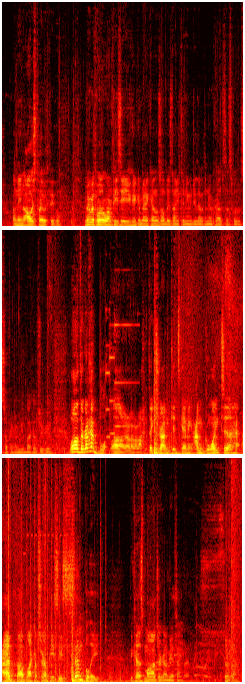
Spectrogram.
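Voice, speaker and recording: Over music in the background, a man talks very fast at a medium pitch. His animated delivery has lively intonation and big swings in loudness. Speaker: gaming streamer. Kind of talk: live gameplay commentary.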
